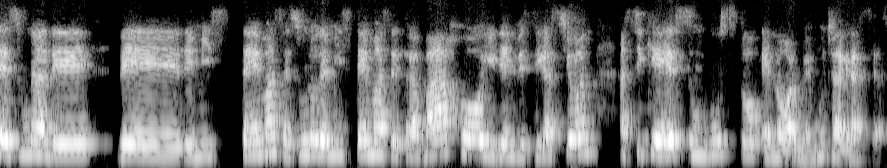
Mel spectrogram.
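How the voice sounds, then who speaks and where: A woman's voice: fairly high pitch, reverberant, lo-fi sound. A Brazilian woman whose first language is Portuguese, giving an online conference lecture in careful, hesitant second-language Spanish over a video call.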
